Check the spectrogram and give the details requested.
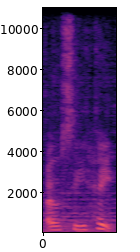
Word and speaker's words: och: I recently learned that the sound the Scots make in the back of their throat is spelled O-C-H, says Gamera.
